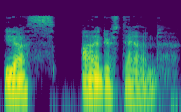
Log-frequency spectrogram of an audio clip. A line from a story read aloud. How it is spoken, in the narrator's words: Klaus said, sighing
